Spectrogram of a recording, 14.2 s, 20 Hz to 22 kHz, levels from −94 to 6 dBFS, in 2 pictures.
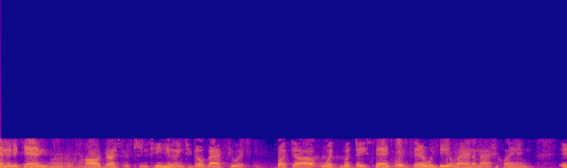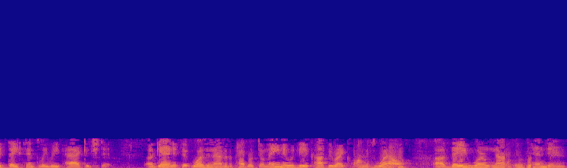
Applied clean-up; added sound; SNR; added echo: neural separator model SepFormer DNS4.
